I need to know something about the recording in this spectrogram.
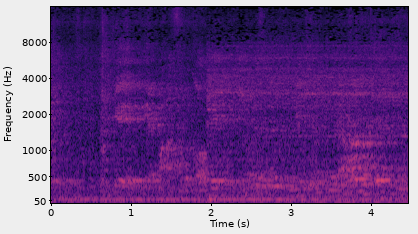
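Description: Indistinct voices talking over a steady low hum.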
